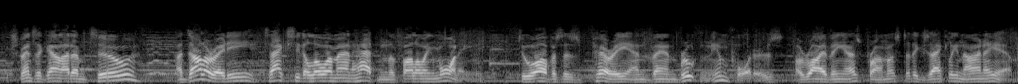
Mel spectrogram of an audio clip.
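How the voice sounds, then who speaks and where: An actor playing a wisecracking, hard-boiled insurance investigator in a 1940s radio drama, with a brisk, dry, commanding delivery. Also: male voice, mid-range voice, a bit bright, close to an everyday voice. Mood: dry, wry. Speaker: lead actor of a radio detective serial. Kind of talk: 1940s radio detective acting and narration. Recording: dull 1940s radio recording with music.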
